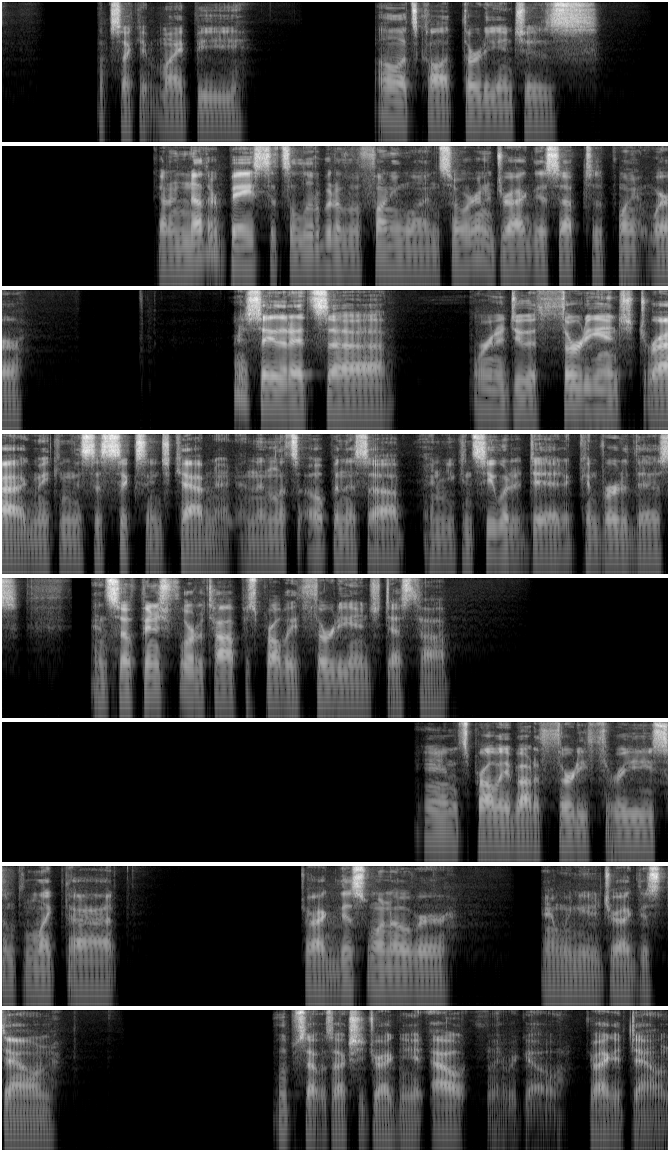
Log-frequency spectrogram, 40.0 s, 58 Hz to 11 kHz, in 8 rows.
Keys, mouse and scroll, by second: 1.0-3.6 drag, 5.0 click, 6.2 click, 7.2 click, 8.3-9.5 drag, 9.3 Return, 14.3-15.2 typing, 15.4 Return, 21.4 click, 22.0-22.9 typing, 26.6 click, 27.1 space, 27.5 click, 28.3-29.7 drag, 30.7 click, 32.0-33.1 drag, 34.7 click, 35.4 Return, 37.0 click, 37.6 click, 38.9 click, 39.6 Return.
